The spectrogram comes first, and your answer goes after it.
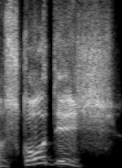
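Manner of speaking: hammed-up Scottish impression; Fat Bastard. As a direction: drawl it like a cartoon Scot. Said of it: "Fat Bastard".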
